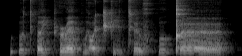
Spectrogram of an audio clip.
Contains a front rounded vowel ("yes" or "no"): yes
